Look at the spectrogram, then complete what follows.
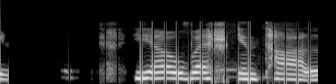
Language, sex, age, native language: Icelandic, female, 9, Polish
